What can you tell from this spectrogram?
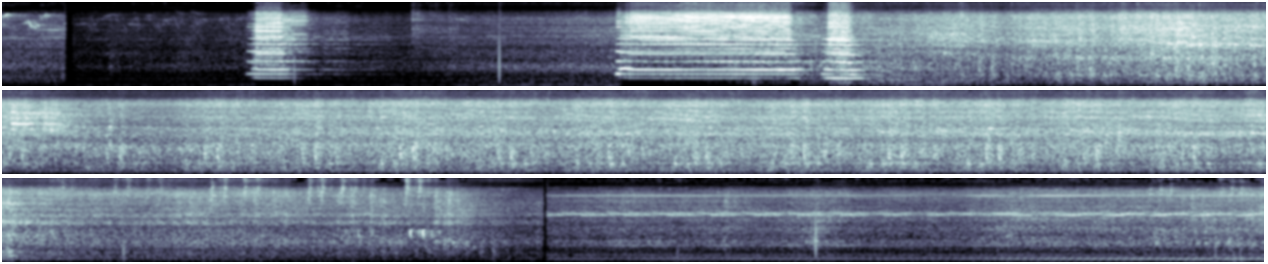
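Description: Train horn sounding, a short blast and then a longer loud blast, followed by a passenger train's coaches rushing past close by with the clickety-clack of wheels over the rails for about a dozen seconds. Later a quieter, low, steady drone of a diesel locomotive as it approaches.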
